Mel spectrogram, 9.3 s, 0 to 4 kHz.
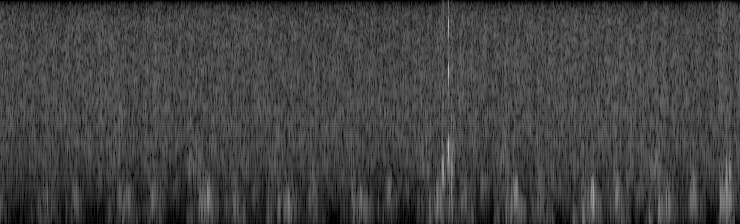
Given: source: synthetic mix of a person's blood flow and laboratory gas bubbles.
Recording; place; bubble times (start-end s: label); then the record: Doppler ultrasound of blood flow; precordium
5.49-5.70 s: bubbles
8.97-9.20 s: bubbles
From the record:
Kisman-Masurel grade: 123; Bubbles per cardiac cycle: 1 to 2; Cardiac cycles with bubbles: 10 to 50%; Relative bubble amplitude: loud (0.450 to 0.775); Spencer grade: 2 (many but less than half of the cardiac periods contain bubble signals, singularly or in groups); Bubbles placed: only in the low amplitude regions of the cardiac cycle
